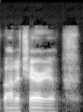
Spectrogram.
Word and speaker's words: Bhattacharya: But if you look at it, if just looking at Zero Hedge, Jay Bhattacharya, and I know I pronounced that right, Bhattacharya.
